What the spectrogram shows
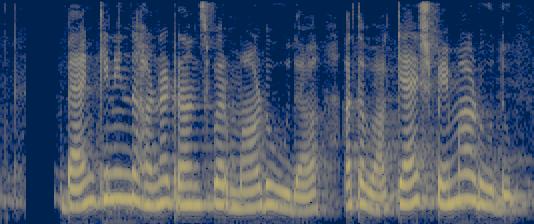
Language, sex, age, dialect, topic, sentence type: Kannada, male, 36-40, Coastal/Dakshin, banking, question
